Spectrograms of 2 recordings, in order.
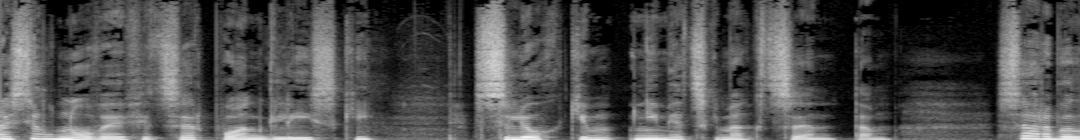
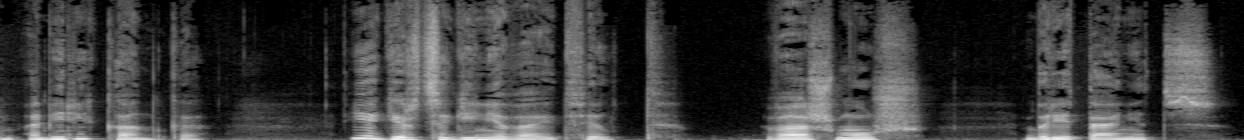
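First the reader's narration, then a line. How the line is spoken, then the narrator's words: Calm question. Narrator (Russian): спокойно спросил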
